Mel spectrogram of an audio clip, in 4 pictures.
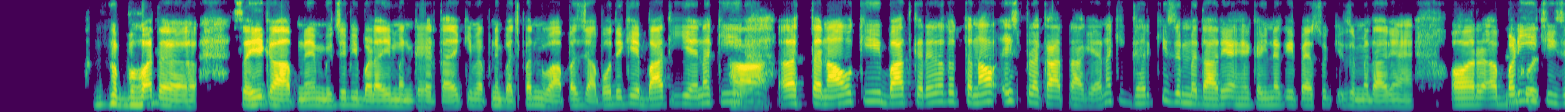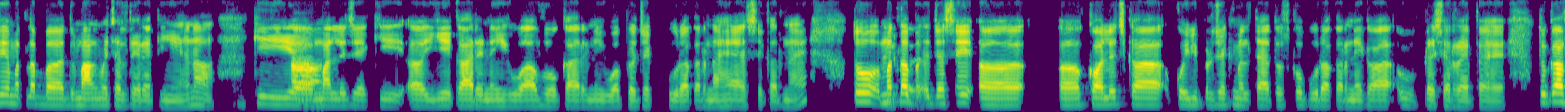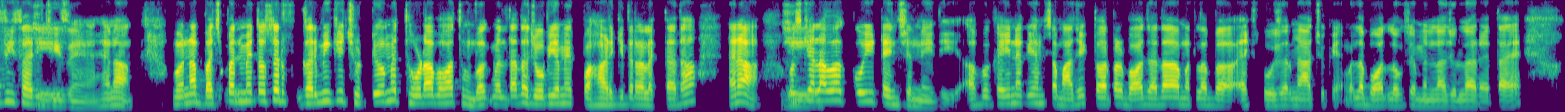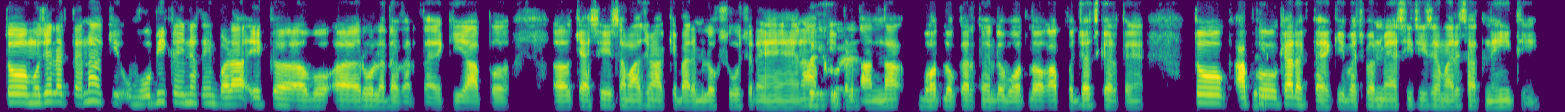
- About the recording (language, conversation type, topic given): Hindi, unstructured, क्या आप कभी बचपन की उन यादों को फिर से जीना चाहेंगे, और क्यों?
- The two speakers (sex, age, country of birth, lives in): male, 18-19, India, India; male, 18-19, India, India
- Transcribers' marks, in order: in English: "प्रोजेक्ट"; in English: "प्रोजेक्ट"; in English: "प्रेशर"; in English: "होमवर्क"; in English: "टेंशन"; in English: "एक्सपोज़र"; in English: "रोल"; in English: "जज"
